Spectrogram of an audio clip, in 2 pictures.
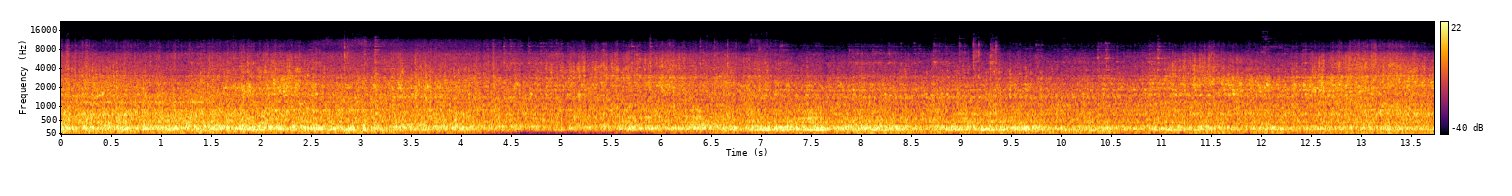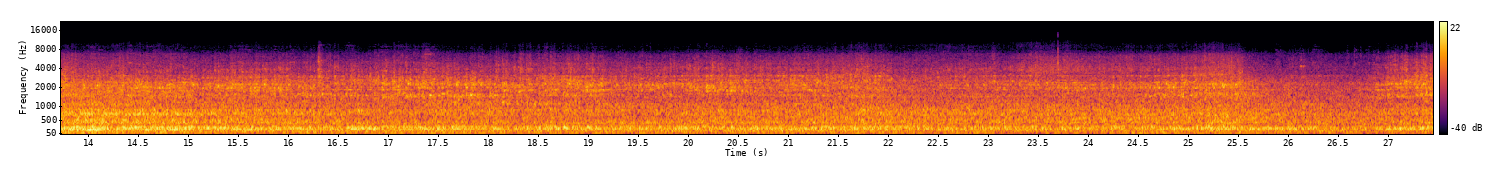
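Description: A diesel locomotive engine rumbles steadily as a train pulls away.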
